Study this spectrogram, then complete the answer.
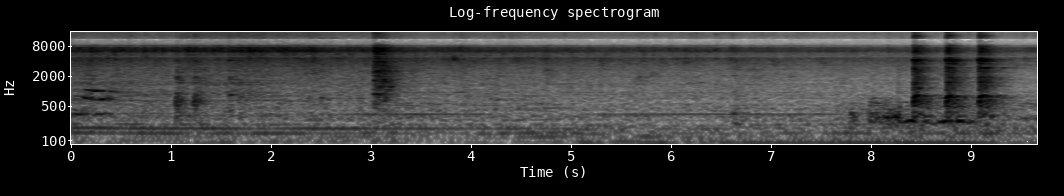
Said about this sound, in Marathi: आता आलं लसूणची पेस्ट फोडणीचा आवाज येतो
